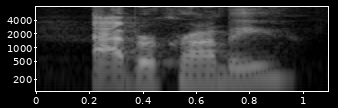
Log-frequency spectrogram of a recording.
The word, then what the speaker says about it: Abercrombie: Abercrombie.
